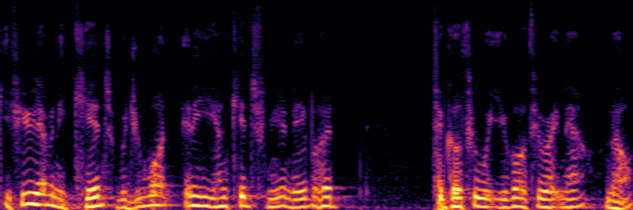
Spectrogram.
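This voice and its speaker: In an American accent, a man with a fairly high, dark, mellow, somewhat breathy voice talks at a very fast pace with fairly even intonation. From US Mid-Atlantic (Maryland). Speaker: county sheriff; guest. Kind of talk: interview conversation. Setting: studio. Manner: halting, many fillers. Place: studio.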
